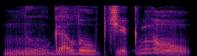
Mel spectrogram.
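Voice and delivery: hushed, drawn-out coaxing, climbing in pitch; slow, strained hiss rising with suspense; hissed urging. A narrator's reading. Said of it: "шипел".

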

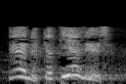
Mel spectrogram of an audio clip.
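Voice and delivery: drawn-out, high, loud acted protest; indignant protest. Preacher shows how he repelled the girl, high indignant protest. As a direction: stretch it out, pitch climbing in outrage. Demonstrating his startled protest.

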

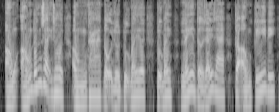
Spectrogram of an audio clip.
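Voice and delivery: high-pitched, excited rejoicing; jubilant cheering. A narrator's reading. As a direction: call eagerly to the gang, fussing over the victim. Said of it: "reo hò tở mở".

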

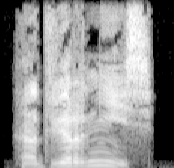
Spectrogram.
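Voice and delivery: high, loud female snap; snarled order. A narrator's reading. Spellcaster snarls at the nosy fighter, loudly. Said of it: "рыкнула Кэлен".

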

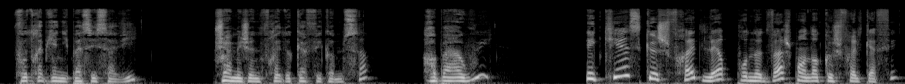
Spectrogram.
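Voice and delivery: put-upon maidservant protesting, rising at the end; grumbling servant. Acted. Nanon the servant refusing the new coffee method, grumbling indignantly.

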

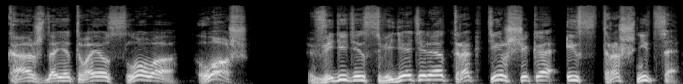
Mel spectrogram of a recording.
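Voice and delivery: high, slow courtroom proclamation; denounce, then order in the witness; lightly voiced indignant judge; judge, denouncing. A narrator's reading.

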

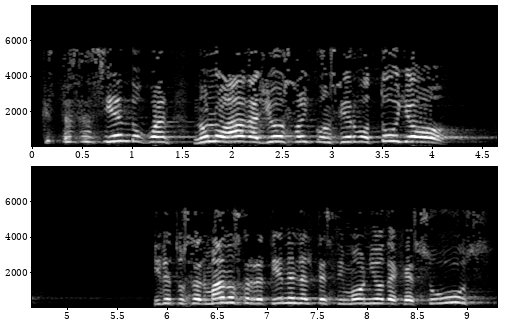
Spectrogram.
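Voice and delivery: stern angel. Acted. Angel voiced rebuking John.

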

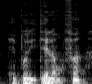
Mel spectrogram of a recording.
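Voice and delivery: usual speaking voice

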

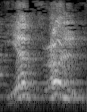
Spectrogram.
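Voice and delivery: يفعل said yaf-'ul, second vowel u; damma on ain. Shown as a demonstration. Teacher giving present-tense patterns, يفعل as yaf'ul. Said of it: "الضم".

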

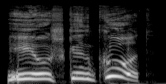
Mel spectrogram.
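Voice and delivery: loud, slow swearing; cursing. A narrator's reading. Husband swears after tripping on the cat. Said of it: "ругался хозяин".

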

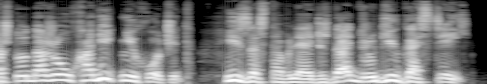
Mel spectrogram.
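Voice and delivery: loud, high exasperated tirade; barked rant. A narrator's reading. Manana tells her sons the history, barking. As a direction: build from firm telling to a barked order. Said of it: "гаркнула Манана".

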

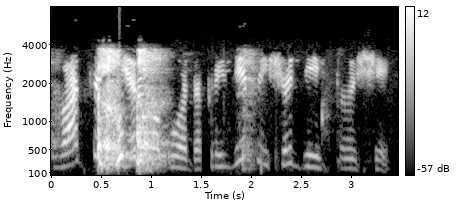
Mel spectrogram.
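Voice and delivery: нарочито медленно, с громким началом; медленно отчеканить каждое слово; медленно и громко. Real, not acted. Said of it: "Вот так слышно". (медленно и громко)

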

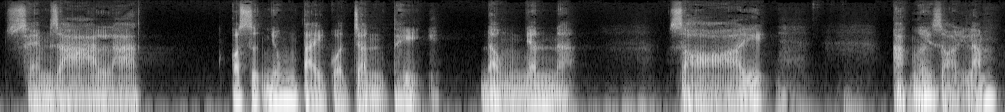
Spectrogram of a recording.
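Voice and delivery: low, slow menacing mutter under his breath; low bitter muttering old man; old sorcerer muttering. Acted. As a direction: grumble darkly like a spiteful old sorcerer. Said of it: "Lão lẩm bẩm".

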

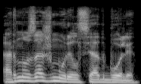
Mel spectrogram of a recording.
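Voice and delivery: plain reading voice

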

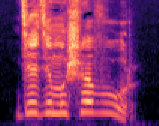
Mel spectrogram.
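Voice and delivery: high, loud joyful shout; girl thrilled to see uncle; delighted child cry. A narrator's reading. Ciri greets druid. (радостный детский крик)

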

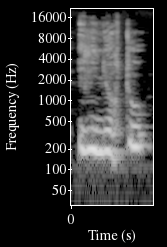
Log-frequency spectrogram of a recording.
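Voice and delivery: put-on desperate plea for the boy; pleading outcry. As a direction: cry out in his defence. Governess pleads for nephew.

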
